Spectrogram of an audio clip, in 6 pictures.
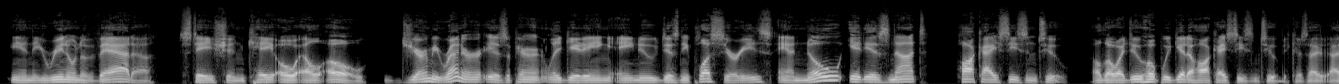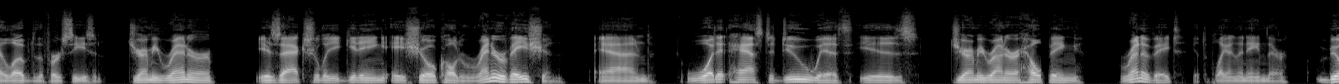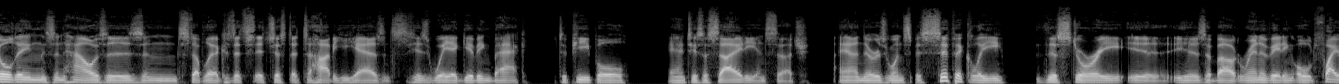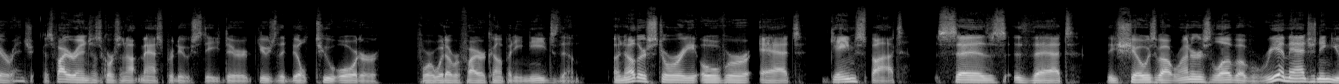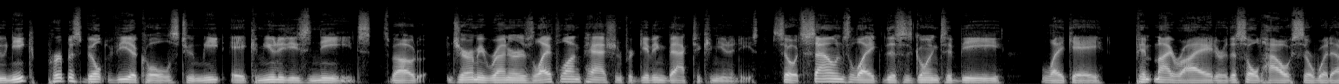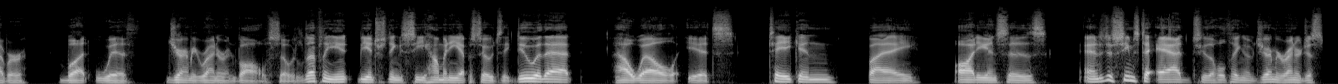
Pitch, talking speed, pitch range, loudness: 100 Hz, 170 wpm, 90-105 Hz, -19 LUFS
